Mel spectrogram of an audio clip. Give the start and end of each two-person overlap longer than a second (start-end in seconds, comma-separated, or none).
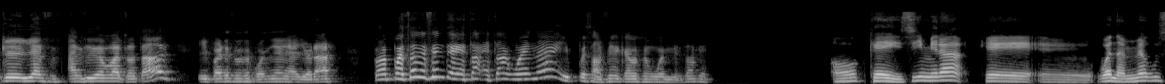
none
